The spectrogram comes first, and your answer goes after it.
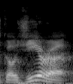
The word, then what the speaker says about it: Gojira: Because Gojira is actually how it's pronounced in Japan.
